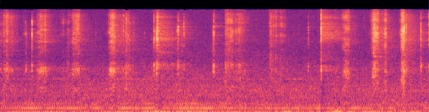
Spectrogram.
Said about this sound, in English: So I have some medium-sized apples here and I'm just gonna peel it with a peeler.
